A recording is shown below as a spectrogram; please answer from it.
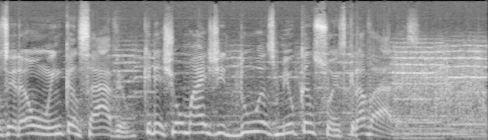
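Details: Adult news reporter; Normal fluent speech.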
